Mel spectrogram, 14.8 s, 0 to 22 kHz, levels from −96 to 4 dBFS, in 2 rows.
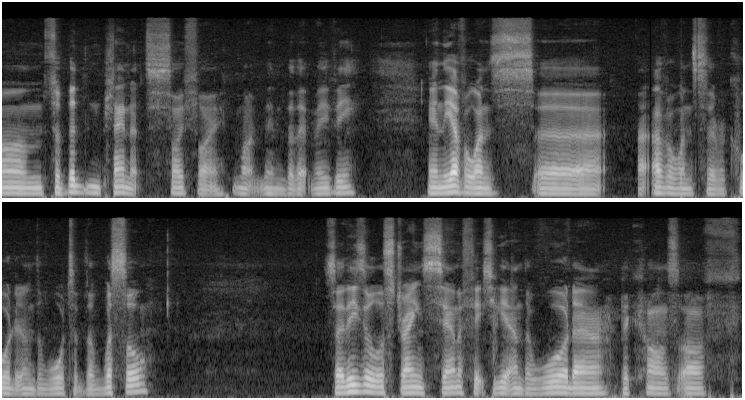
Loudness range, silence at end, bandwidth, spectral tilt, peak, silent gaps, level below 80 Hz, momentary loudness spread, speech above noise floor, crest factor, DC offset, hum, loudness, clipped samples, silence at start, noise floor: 6 LU; 0 s; 16 kHz; -5 dB/octave; -4 dBFS; none; -52 dBFS; 11 LU; 37 dB; 20 dB; under 0.1%; none; -23 LUFS; under 0.1%; 0 s; -59 dBFS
